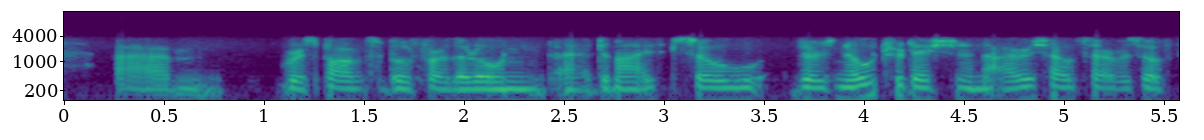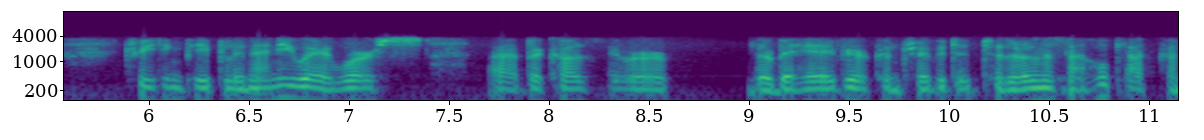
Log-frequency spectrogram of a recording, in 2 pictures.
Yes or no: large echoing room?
no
